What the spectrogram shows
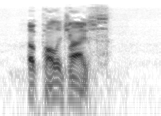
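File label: "apologize", American English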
